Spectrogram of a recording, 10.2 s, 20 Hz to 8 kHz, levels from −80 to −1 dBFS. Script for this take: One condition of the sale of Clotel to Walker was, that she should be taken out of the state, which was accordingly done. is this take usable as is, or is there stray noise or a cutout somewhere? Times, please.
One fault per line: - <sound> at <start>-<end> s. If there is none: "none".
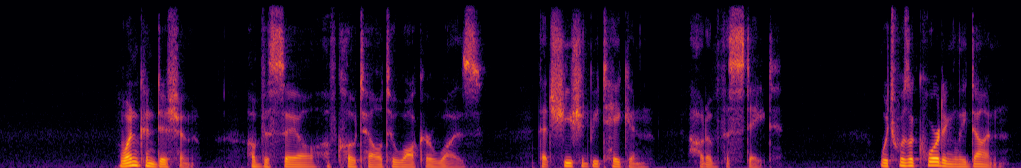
none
